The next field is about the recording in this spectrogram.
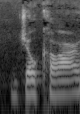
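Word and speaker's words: Dzhokhar: when the that guy jokar who just happens to to rhyme with Joker Batman you know so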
